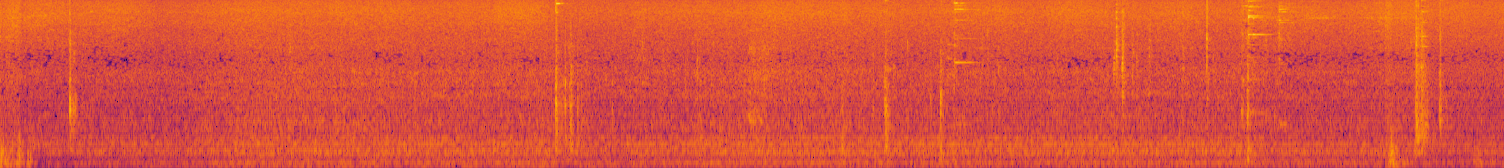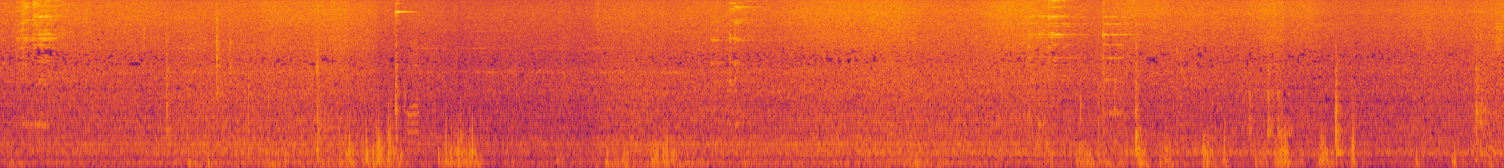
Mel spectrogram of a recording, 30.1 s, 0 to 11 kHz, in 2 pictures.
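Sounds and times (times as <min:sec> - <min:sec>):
steady fan-like hum: 0:00.0 - 0:30.0
metal tools clinking: 0:15.2 - 0:15.7, 0:22.1 - 0:22.6, 0:25.3 - 0:26.4.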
